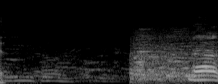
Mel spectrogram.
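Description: Speech only: faint voices at first, then from about a second and a half in a man talking, with chatter behind him.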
